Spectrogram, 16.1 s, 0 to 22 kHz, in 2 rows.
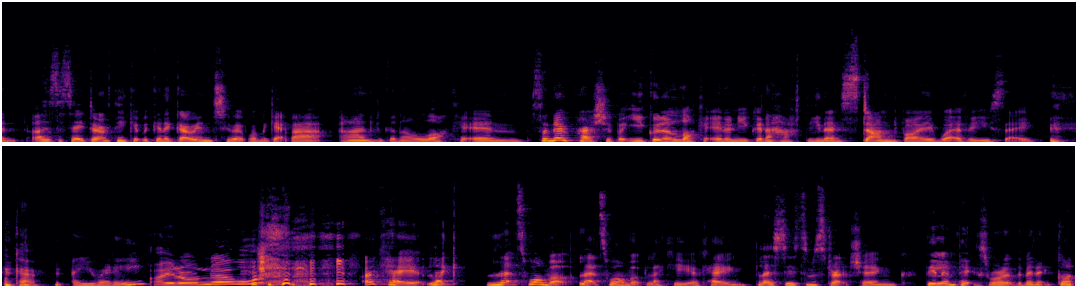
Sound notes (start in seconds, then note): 9.2 laughing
